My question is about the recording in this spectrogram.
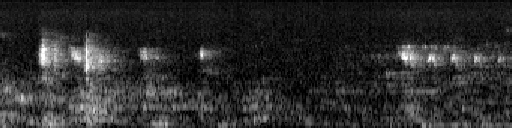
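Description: Near silence with a few faint, short clicks: a glass jar being handled and turned in the hands, with fingers pressing plasticine slices onto the glass. A quick run of the clicks comes near the end.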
